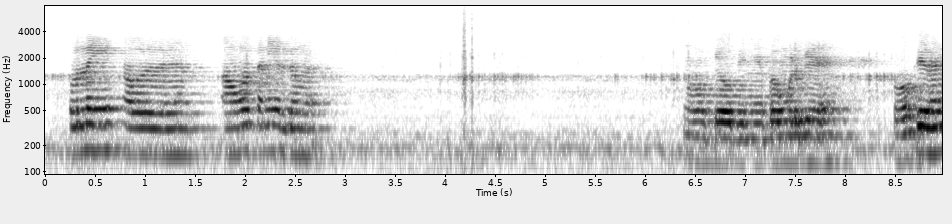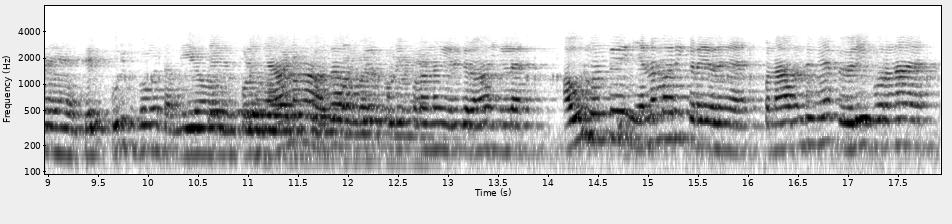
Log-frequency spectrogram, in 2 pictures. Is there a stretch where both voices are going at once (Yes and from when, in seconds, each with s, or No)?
Yes, from 10.6 s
